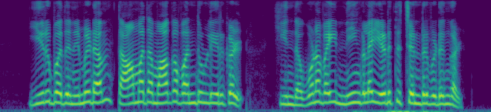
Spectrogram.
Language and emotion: Tamil, angry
